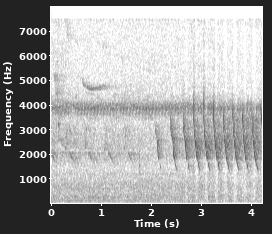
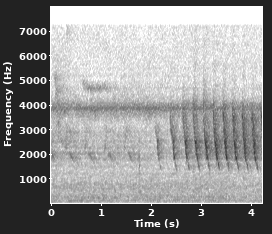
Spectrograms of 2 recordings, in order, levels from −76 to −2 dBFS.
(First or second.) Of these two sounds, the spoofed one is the second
